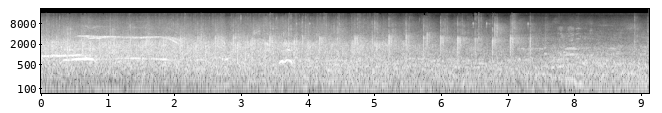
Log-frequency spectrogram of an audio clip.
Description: The people applauded with enthusiasm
